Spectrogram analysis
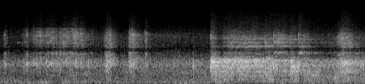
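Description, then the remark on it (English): A guard opens the heavy metal door of cell 101 in the Arizona State Prison, with grinding, rattling mechanical clicks, then a louder sustained scraping slide. No voices are heard. “I'd like you to meet the gentleman who just opened my cell door.”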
